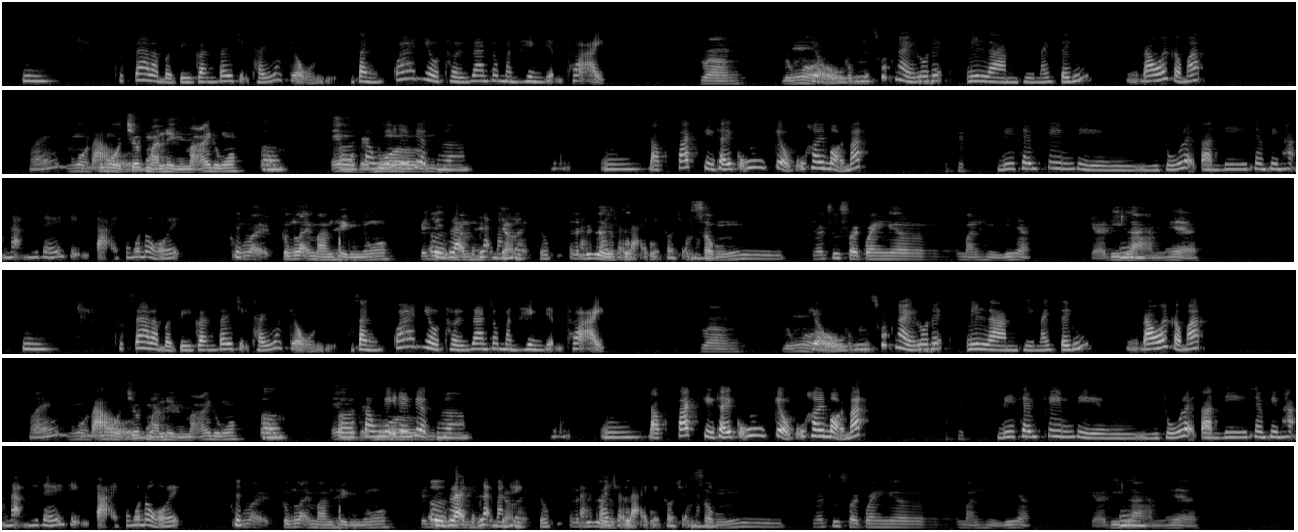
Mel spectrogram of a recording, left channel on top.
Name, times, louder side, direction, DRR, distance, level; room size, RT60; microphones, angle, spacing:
voice 1, 0.2-0.6 1.3-6.0 8.1-10.9 11.2-12.0 13.2-14.6 15.5-15.8 16.3-17.6 18.4-18.6 18.9-21.6 22.9-27.7 28.2-28.4 30.1-31.4 31.7-32.2 32.5-33.0 37.0-37.3, right 3 dB, 50° right, 1.0 m, -28 dB
voice 2, 7.0-7.4 7.8-8.3 8.6-8.7 13.6-15.4 16.2-17.3 28.2-29.8 30.1-31.1 31.6-32.4 32.7-33.7 34.0-36.2 36.8-37.8, left 5 dB, 45° left, 0.4 m, -31 dB
head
